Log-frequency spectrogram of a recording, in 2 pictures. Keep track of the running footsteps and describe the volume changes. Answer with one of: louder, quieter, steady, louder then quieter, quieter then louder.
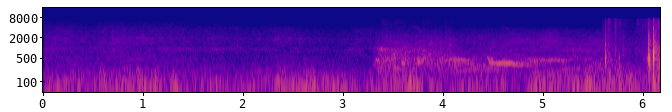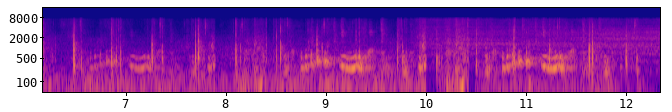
quieter then louder.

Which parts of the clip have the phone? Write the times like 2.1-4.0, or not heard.
not heard.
